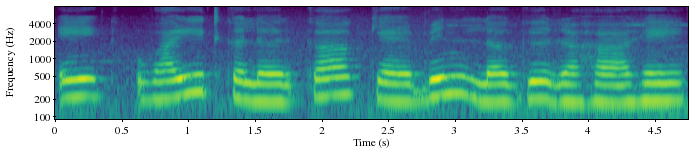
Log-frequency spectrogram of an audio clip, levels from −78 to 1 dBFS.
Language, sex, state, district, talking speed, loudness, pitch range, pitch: Hindi, female, Madhya Pradesh, Dhar, 100 wpm, -15 LUFS, 185-225 Hz, 195 Hz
